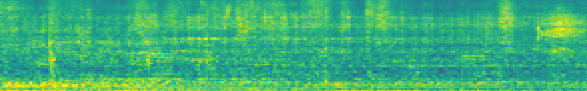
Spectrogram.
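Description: A steady low mechanical hum, with a few faint knocks of footsteps as someone steps up into the trailer.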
